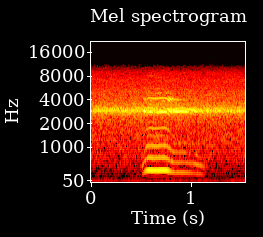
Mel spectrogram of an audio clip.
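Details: Netherlands, 30 January 2013, 18:00: a male Eurasian eagle-owl utters a single loud, deep hoot that rises, holds level and slides down into a longer lower note, with a persistent high electronic hum behind.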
